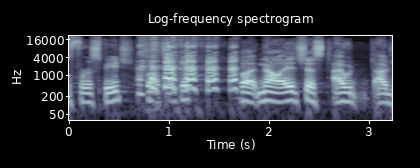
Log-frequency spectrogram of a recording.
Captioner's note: laughs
